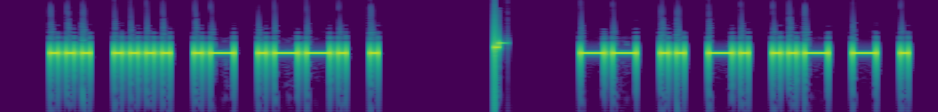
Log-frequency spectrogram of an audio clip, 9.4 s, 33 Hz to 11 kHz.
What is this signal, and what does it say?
Morse code, heard as a keyed tone, about 15 wpm, 700 Hz. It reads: SHAPE MINUTE
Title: Sentences from Top 500 Words - New Word Drill - 15wpm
